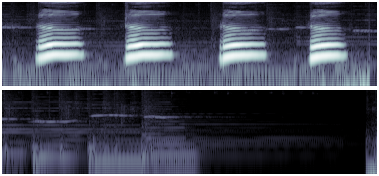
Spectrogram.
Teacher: R phát âm giống R trong tiếng Việt, cong lưỡi, dây thanh không rung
